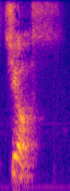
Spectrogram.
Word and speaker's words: tíos: So this should say mis tíos, mis tíos. But I want to hear the I, and I give it its own voice. So actually this becomes a 2-syllable word, okay?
